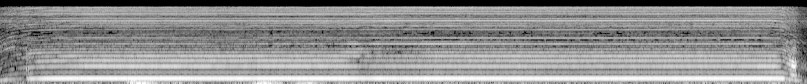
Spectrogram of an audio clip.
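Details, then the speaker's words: Small DC toy motor fitted with a ceramic suppression capacitor; steady clean high hum at constant pitch, then a smooth drop as power cuts; smoother than the uncapacitored motor. Normal motor hum. "Önce kondansatör olan motorumu çalıştıracağım ve motorun tınısını aklınızda tutmanızı istiyorum."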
